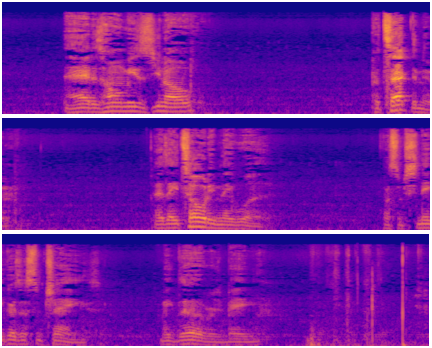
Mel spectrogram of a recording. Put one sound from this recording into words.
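A young man talks close to a microphone in short, lively bursts.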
